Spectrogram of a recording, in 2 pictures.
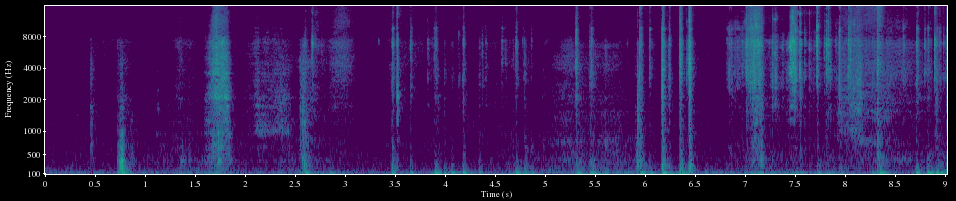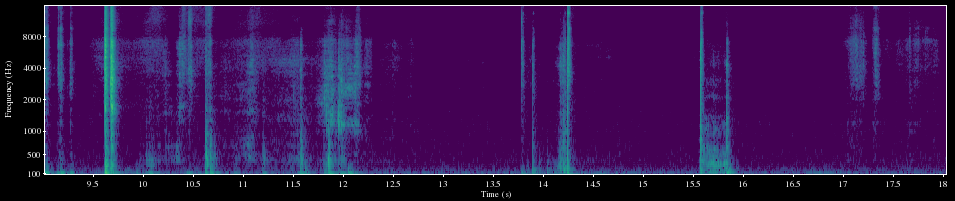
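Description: Irregular clicks, taps and rustling from an ultra-thin wireless Bluetooth keyboard being handled and moved about on a wooden table, busiest midway, with one sharp click near the middle.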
